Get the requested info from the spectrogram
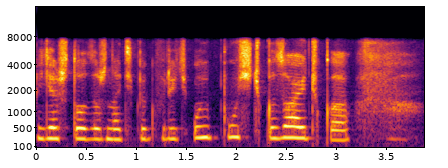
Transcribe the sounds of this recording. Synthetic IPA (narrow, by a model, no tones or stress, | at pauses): jaʂt̪od̪ɐlˠʐnatʲɪ̥bʲeɡəvɐɾʲitʲojpuɕɪ̥t͡ɕkəzajɪt͡ɕkə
